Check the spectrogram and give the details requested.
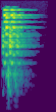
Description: science fiction computer console beep button press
